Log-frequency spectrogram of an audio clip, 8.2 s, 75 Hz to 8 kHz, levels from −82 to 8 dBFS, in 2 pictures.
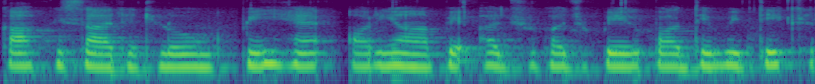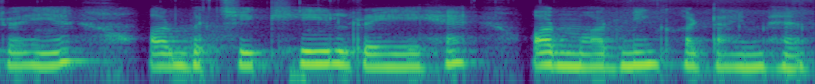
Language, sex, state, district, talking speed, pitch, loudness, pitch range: Hindi, female, Jharkhand, Jamtara, 185 wpm, 210 Hz, -17 LUFS, 200-220 Hz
